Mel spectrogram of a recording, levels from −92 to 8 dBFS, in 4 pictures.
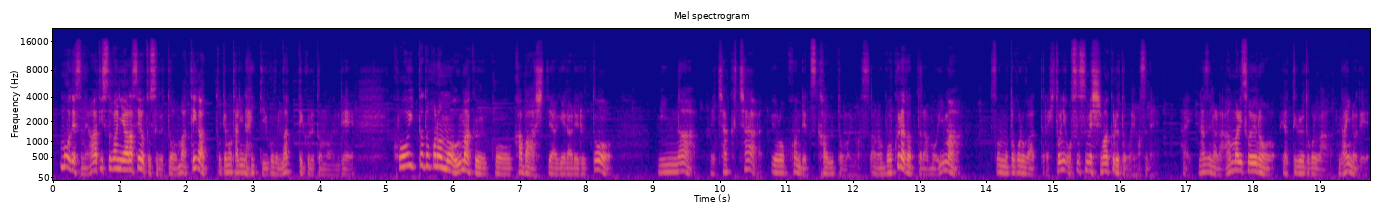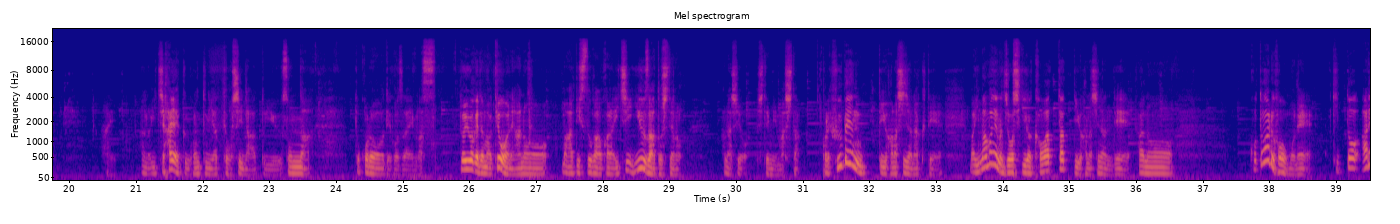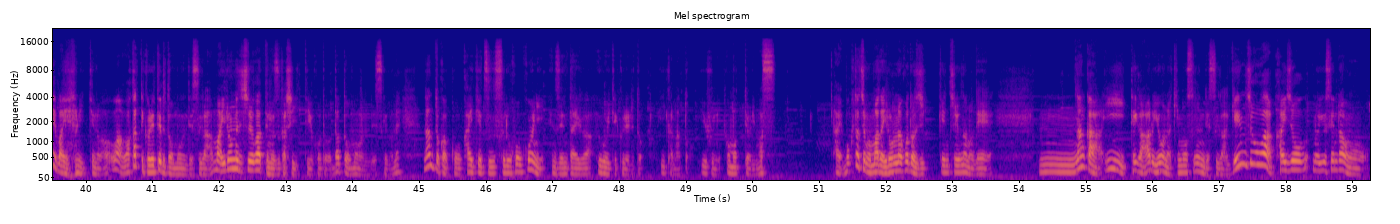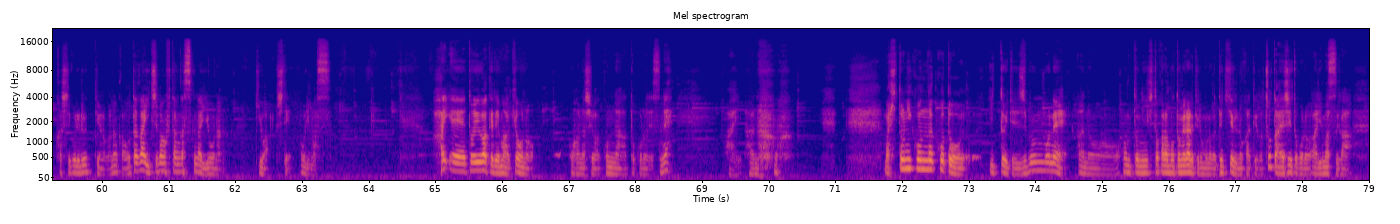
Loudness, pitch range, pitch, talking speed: -34 LUFS, 115-175 Hz, 135 Hz, 430 characters per minute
